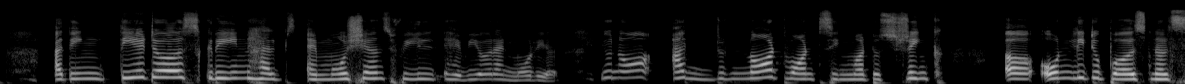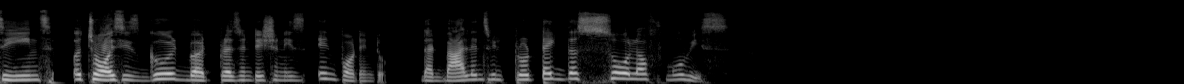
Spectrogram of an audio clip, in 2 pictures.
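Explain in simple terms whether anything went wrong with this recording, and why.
Nothing went wrong with this audio, because no fault can be heard anywhere in the speech.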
